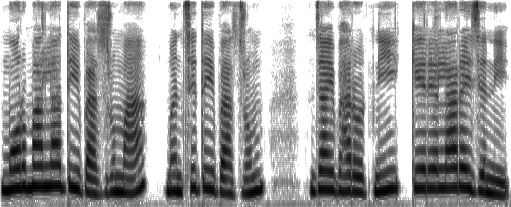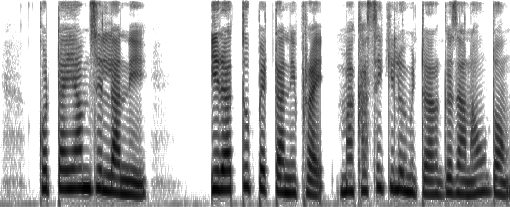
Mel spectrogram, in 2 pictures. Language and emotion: Bodo, neutral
